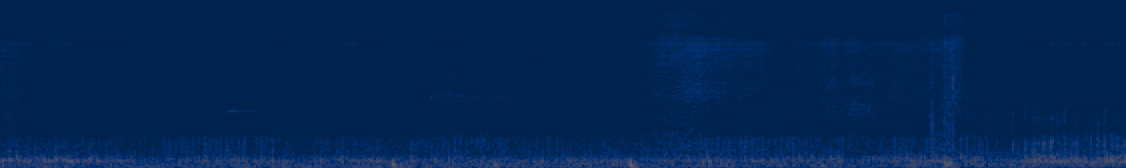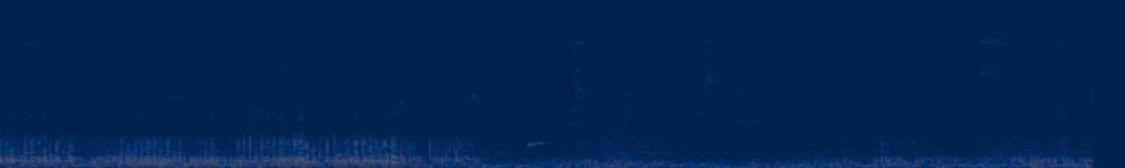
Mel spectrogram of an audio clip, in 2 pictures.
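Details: British Shorthair cat, one of the household cats Pikachu, Teddy and Rosie, spending the morning with its people, purrs in a soft, low, steady rumble that continues unbroken for about fourteen seconds, with a few faint clicks and rustles.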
